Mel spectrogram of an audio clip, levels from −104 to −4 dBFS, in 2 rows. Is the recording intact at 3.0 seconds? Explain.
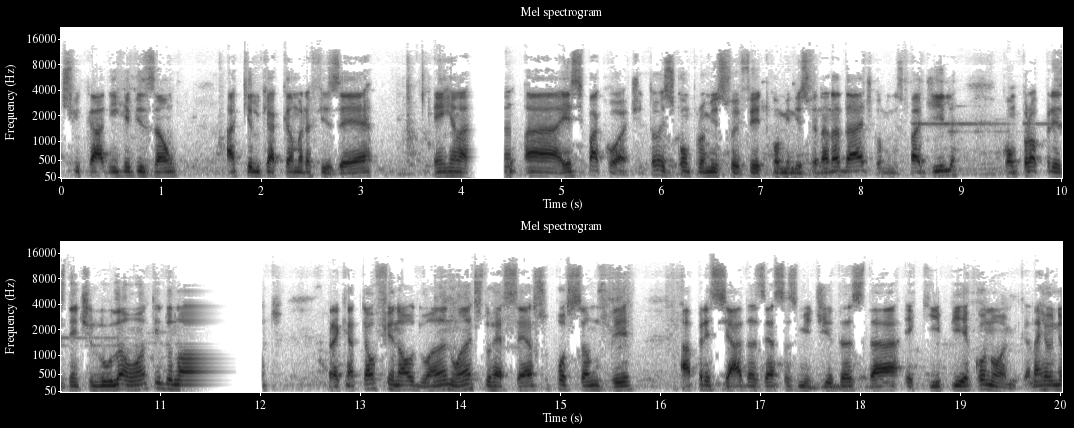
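Yes, the audio is intact at 3.0 seconds, with no dropout, click, distortion or other fault at that moment.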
